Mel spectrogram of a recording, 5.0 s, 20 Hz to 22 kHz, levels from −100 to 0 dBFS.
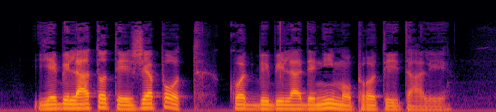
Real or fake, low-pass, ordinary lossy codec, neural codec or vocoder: real; 14.4 kHz; MP3, 48 kbps; none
